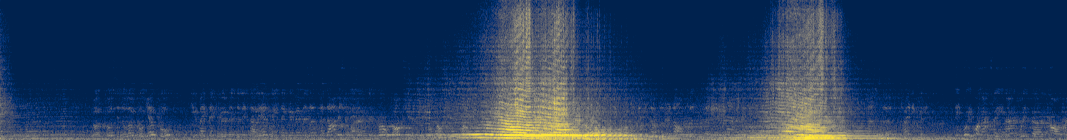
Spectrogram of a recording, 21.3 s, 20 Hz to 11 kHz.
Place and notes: Castle Donington, UK - British Motorcycle Grand Prix 2003 ... moto grandprix ...
British Motorcycle Grand Prix 2003 ... Qualifying part two ... 990s and two strokes ... one point mic to minidisk ...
